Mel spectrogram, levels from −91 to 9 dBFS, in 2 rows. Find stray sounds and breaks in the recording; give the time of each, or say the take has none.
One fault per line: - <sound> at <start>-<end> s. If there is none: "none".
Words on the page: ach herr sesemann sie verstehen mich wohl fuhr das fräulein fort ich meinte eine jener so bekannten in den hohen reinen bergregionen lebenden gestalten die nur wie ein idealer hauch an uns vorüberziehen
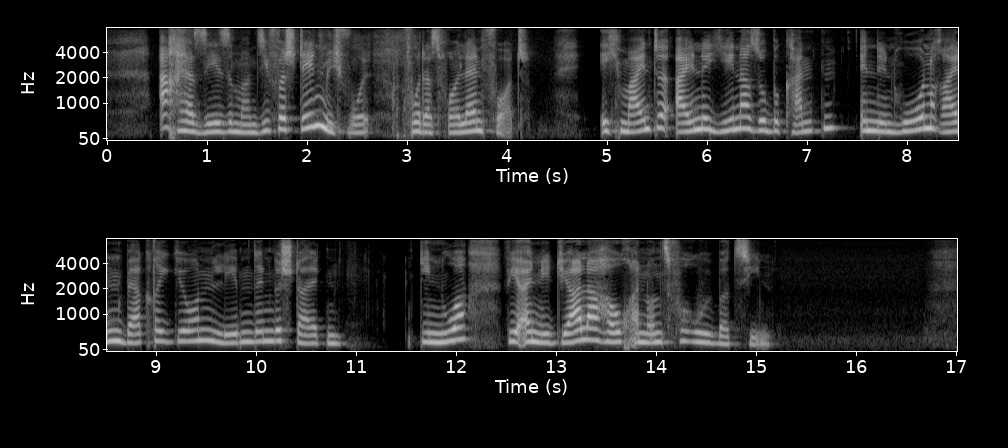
none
